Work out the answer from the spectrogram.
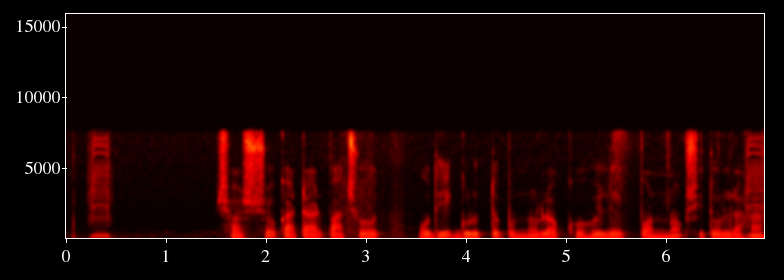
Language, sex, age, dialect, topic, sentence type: Bengali, female, 18-24, Rajbangshi, agriculture, statement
